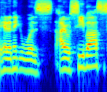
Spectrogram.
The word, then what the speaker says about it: Iosivas: I think it was Iosivas is how you say that guy's last name.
